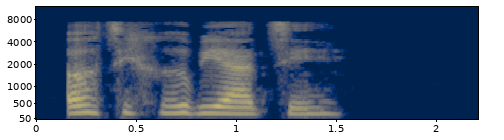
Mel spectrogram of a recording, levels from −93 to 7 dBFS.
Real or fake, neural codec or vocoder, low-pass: real; none; 7.2 kHz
